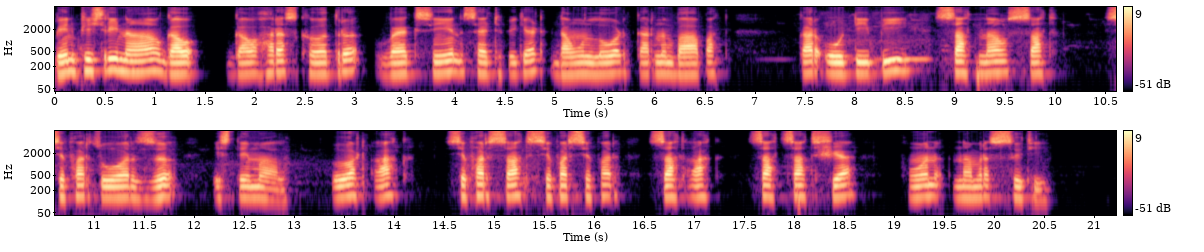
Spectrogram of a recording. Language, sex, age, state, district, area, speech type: Kashmiri, male, 18-30, Jammu and Kashmir, Shopian, rural, read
